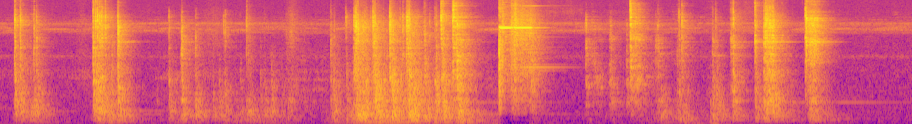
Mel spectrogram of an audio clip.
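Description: Metal clanks, knocks and rattles of a bolt and suspension hardware being handled and pushed through a trailing-arm bushing bracket, with a run of quick rattling clicks about three and a half seconds in and the loudest clank, which rings briefly, at about five seconds.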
